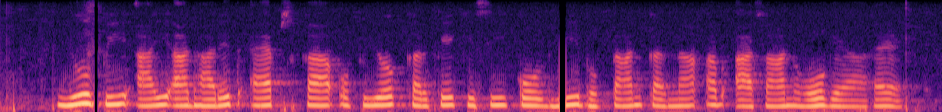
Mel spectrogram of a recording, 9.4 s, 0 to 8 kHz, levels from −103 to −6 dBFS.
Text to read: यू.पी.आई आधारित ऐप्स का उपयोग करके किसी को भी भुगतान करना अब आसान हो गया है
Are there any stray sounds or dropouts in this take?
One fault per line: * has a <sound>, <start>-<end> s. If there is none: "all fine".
* has a dropout, 0.9-1.0 s
* has a dropout, 5.6-5.7 s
